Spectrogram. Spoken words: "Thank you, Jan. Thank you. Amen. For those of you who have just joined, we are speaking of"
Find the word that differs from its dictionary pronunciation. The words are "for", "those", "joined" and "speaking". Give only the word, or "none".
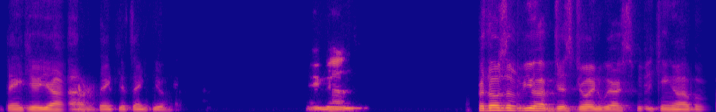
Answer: none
